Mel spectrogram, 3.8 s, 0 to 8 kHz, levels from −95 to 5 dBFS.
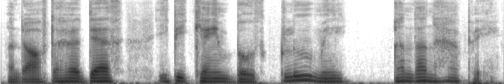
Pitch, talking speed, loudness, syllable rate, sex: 105 Hz, 160 wpm, -19 LUFS, 5.1 syllables/s, male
